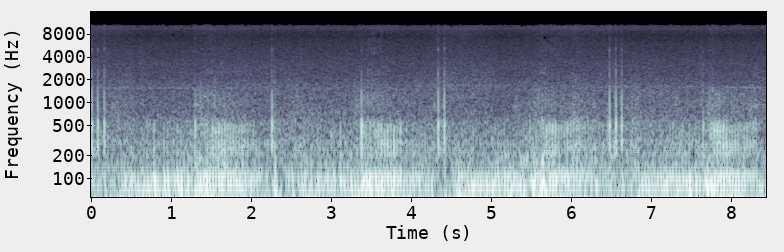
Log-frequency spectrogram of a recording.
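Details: Comforting cat purr: a constant deep rumble rising and falling with the breath about twice a second cycle, with occasional light ticks and clicks over it.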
